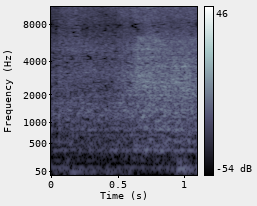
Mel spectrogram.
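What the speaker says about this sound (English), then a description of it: "Right, let's get this bacon fried off." Thin bacon hits rapeseed oil in a cast iron pan with a brief, bright hissing sizzle that swells slightly over about a second, close and unaccompanied by talk.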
